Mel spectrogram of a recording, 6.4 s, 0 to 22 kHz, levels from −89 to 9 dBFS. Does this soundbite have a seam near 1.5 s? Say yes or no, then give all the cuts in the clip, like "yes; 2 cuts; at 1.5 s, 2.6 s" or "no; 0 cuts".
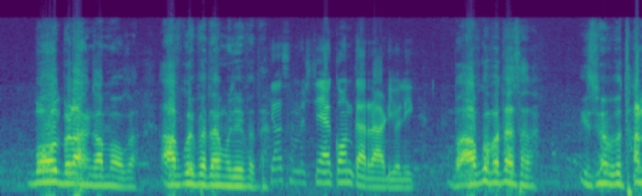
yes; 1 cut; at 1.5 s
